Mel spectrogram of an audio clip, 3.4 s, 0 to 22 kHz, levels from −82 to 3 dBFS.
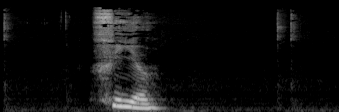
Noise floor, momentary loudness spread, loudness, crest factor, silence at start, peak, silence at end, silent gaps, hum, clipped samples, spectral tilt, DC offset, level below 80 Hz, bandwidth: -66 dBFS; 25 LU; -20 LUFS; 20 dB; 0.95 s; -6 dBFS; 0.45 s; none; none; under 0.1%; -4.5 dB/octave; under 0.1%; -64 dBFS; 16.5 kHz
